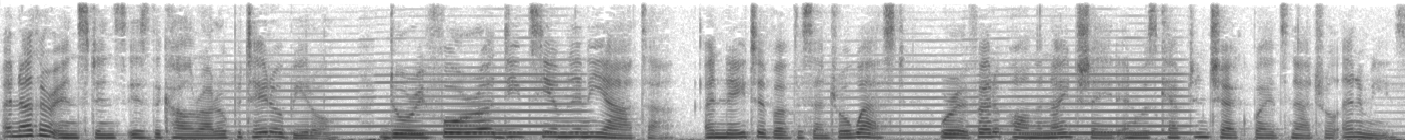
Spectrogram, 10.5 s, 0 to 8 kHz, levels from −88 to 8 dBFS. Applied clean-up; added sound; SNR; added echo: none; Bowed string instrument; 9 dB; none.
